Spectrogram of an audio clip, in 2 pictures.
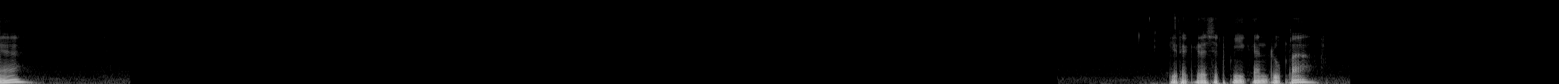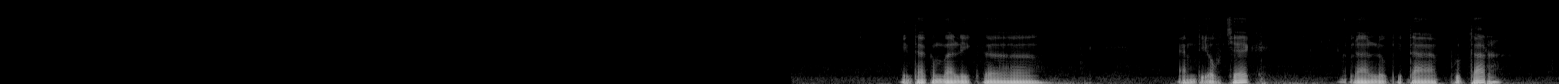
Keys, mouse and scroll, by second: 0.7 middle click, 2.1-2.7 scroll down 2, 2.7 middle click, 5.0-5.6 scroll down 4, 5.6-6.1 scroll up 1, 6.1 middle click, 7.4 click, 7.9 middle click, 8.9 click, 11.8 middle click, 13.1-13.5 scroll down 4, 13.8 middle click, 15.4 scroll down 2, 15.8 middle click, 17.1-18.9 scroll up 4, 18.9 click, 19.4 middle click, 23.4 click, 24.3 click, 25.4 middle click, 26.7-27.1 scroll up 1, 27.1 middle click, 28.5-29.0 scroll down 5, 29.2 middle click, 30.1 middle click.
